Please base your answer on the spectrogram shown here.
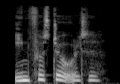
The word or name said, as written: indforståelse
